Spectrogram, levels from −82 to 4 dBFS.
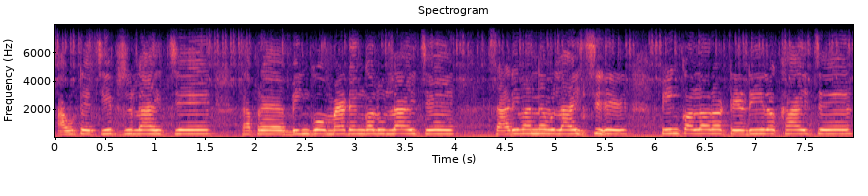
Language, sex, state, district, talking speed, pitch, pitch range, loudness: Odia, female, Odisha, Sambalpur, 120 wpm, 275 Hz, 270-280 Hz, -11 LUFS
